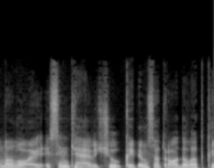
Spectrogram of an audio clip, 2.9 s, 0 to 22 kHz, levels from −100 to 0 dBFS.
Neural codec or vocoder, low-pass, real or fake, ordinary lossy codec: codec, 44.1 kHz, 2.6 kbps, DAC; 14.4 kHz; fake; MP3, 96 kbps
